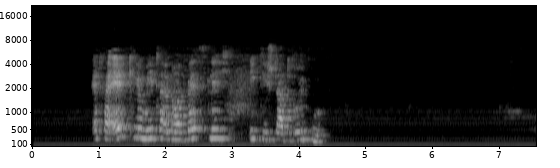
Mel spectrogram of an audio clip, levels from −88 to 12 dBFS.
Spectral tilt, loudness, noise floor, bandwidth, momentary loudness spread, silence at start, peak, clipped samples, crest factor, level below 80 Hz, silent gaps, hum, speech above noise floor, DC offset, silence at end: -1 dB/octave; -29 LUFS; -69 dBFS; 7.2 kHz; 17 LU; 0.9 s; -8 dBFS; under 0.1%; 26 dB; -80 dBFS; none; none; 39 dB; under 0.1%; 3.15 s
